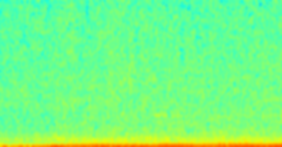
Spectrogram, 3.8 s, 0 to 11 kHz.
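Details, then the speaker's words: Dodge Ram 1500 5.7L HEMI with Carven progressive muffler, pulling away gently from a stop; deep loud drone swelling at low revs, bad around 1500 rpm, easing around 2000 rpm; owner removing it as too loud. "it's just always on. There's no off to this exhaust. So it doesn't matter if you're slowing down or just leaving a light casual, it's always making noise."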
